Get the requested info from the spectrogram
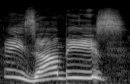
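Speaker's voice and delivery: half-joking appeal to a crowd of zombies; mock plea to zombies. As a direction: sweet-talk the horde like you belong. Addressing zombies in the game.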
